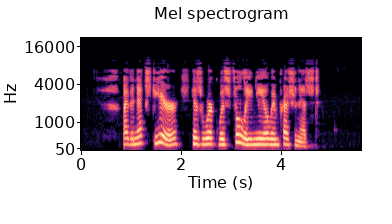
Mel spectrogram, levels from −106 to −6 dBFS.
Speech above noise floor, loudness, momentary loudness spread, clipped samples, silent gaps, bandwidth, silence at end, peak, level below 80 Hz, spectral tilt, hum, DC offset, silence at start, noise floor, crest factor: 63 dB; -14 LUFS; 14 LU; under 0.1%; none; 7.8 kHz; 0.85 s; 0 dBFS; -64 dBFS; -4.5 dB/octave; none; under 0.1%; 0.55 s; -77 dBFS; 16 dB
